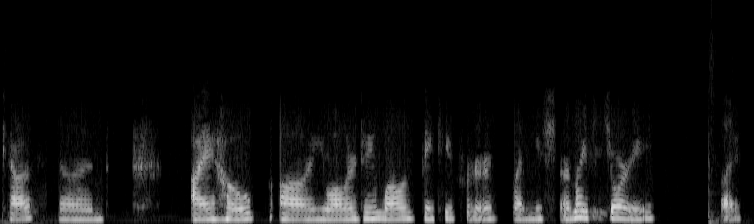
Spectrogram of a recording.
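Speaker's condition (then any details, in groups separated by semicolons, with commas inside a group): Bilateral cleft lip and palate; congenital, multiple surgeries from 3 days old until age 16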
